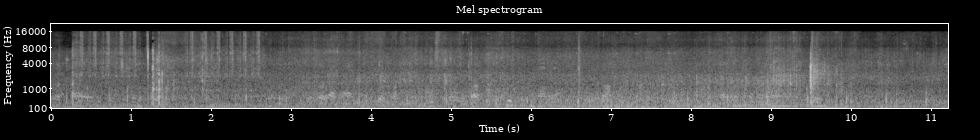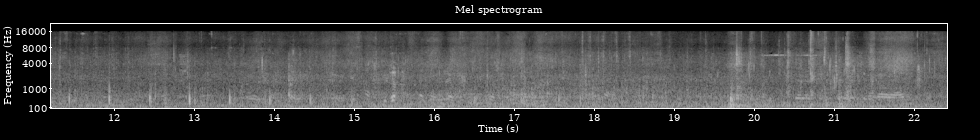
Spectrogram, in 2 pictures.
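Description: Footsteps scuff on pavement outdoors as a group walks.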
